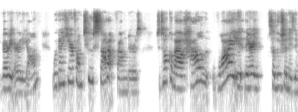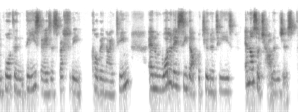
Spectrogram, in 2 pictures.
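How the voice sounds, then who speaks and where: A woman's voice: on the high side, a bit bright, rough recording. A woman presenting and moderating an online panel, talking loosely with lots of "you know"s and restarts. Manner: loose, filler-heavy, with many "you know"s.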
